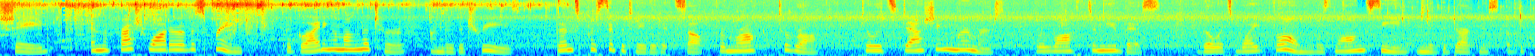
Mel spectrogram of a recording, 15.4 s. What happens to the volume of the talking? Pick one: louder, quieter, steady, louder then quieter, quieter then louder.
steady.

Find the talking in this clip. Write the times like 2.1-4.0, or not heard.
0.0-15.3.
